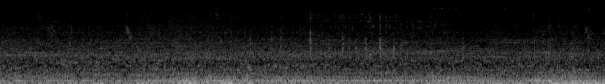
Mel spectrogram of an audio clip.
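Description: Street ambience led by the steady low hum of a motor vehicle engine running, with no break in the sound.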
